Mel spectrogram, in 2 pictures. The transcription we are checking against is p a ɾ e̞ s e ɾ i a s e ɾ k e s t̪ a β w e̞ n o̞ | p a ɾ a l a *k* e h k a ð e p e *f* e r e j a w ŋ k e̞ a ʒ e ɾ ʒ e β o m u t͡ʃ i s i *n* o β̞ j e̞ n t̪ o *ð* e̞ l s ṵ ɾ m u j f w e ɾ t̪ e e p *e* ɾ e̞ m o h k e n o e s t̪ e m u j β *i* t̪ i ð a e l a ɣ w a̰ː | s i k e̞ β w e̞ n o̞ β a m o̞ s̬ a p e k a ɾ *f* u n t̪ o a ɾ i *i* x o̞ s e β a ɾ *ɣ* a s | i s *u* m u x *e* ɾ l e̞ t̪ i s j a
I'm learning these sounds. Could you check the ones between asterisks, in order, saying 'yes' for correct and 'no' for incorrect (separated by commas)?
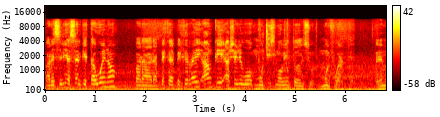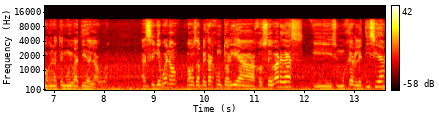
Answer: no, no, no, yes, yes, no, no, no, yes, yes, yes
